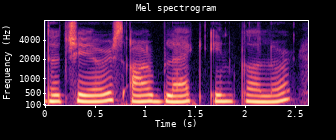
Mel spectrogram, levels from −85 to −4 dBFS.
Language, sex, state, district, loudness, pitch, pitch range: English, female, Assam, Kamrup Metropolitan, -13 LUFS, 215 Hz, 210-220 Hz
